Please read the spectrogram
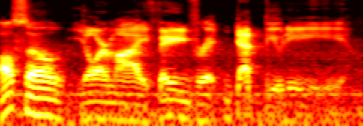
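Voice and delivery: loud, belted, put-on monster-like creature voice. Host signing off to listeners, in a Zerg-like voice. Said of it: "Is that your Zerg voice?".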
